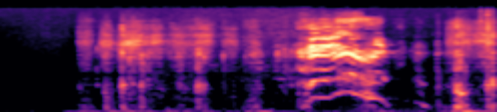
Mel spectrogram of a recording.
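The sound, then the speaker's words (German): A contestant at the very first pig-squealing contest, in Estonia, loudly imitates a squealing pig: a series of grunting, snorting squeals rising to a shrill, wavering squeal before trailing off into more snorts, clear. “Es war kein Schwein, nein, es war ein Mensch. Und zwar ein Teilnehmer beim allerersten Schweinequieken-Wettbewerb.”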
